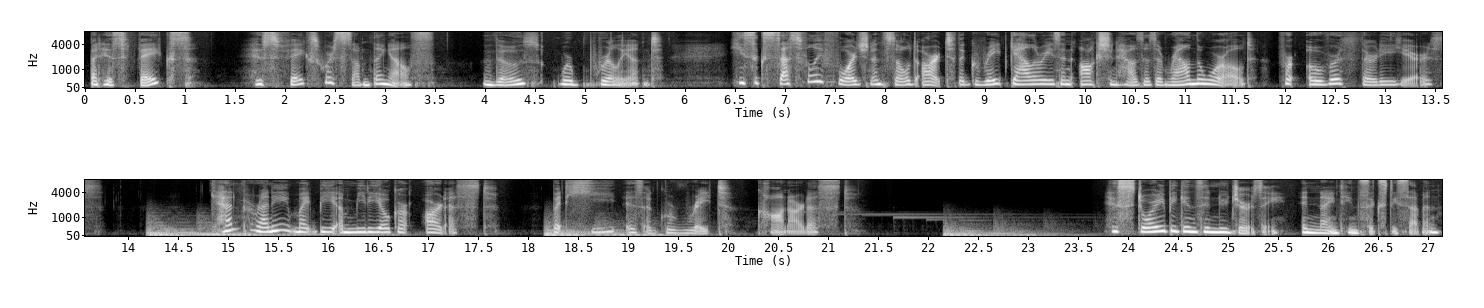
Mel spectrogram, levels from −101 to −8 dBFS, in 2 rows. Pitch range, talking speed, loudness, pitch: 170-225 Hz, 115 wpm, -19 LUFS, 200 Hz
